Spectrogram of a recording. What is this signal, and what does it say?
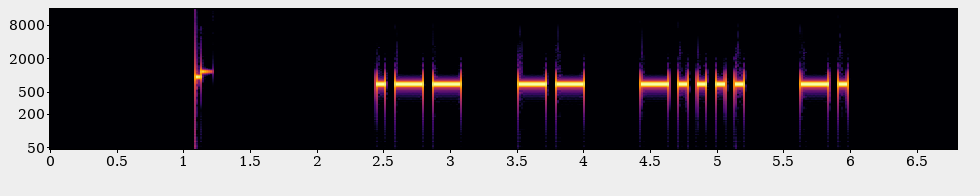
Morse code, heard as a keyed tone, about 17 wpm, spaced as for 12 wpm, 700 Hz. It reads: WM6N
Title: USA Call Signs - 4 Characters - 2x Character Spacing - 17wpm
